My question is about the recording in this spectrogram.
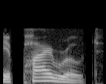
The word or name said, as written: Epirote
